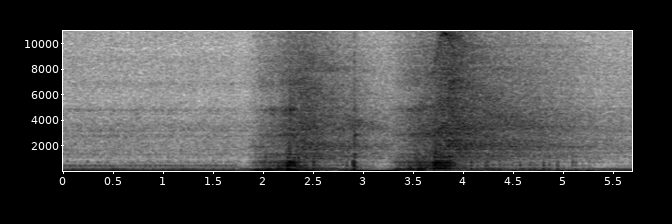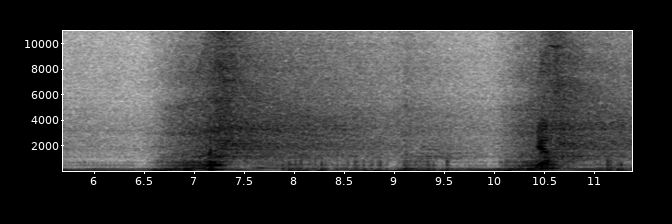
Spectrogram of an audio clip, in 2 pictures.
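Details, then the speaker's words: VW MK5 GTI just after new Milltek exhaust installed: three crisp rev blips over a steady idle, deep even exhaust with no rattles or leaks; exhaust sounds healthy. "they sound pretty good."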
